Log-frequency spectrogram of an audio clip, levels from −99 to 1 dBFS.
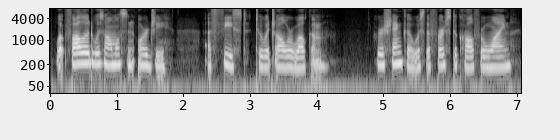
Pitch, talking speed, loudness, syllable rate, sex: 190 Hz, 180 wpm, -20 LUFS, 5.4 syllables/s, female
